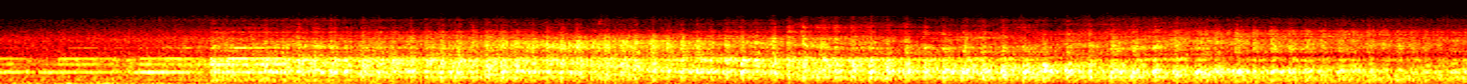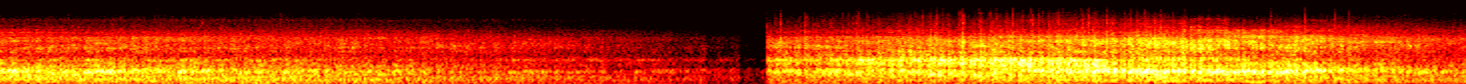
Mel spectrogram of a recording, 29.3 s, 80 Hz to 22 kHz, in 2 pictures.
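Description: G scale model passenger train rolling past on garden railway track, its wheels clattering, with squealing tones that slide in pitch; it grows louder, then fades away. After a sudden cut about 22 seconds in, a second pass swells and fades again. A steady whistle-like tone sounds for the first two seconds.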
